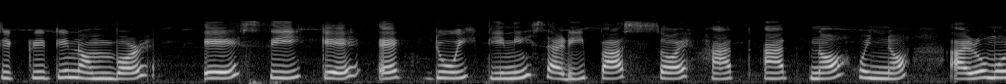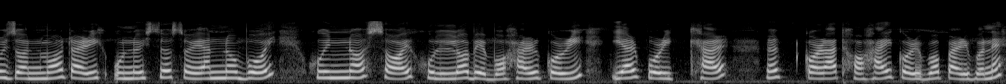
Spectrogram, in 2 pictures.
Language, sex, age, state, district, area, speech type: Assamese, female, 18-30, Assam, Golaghat, urban, read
